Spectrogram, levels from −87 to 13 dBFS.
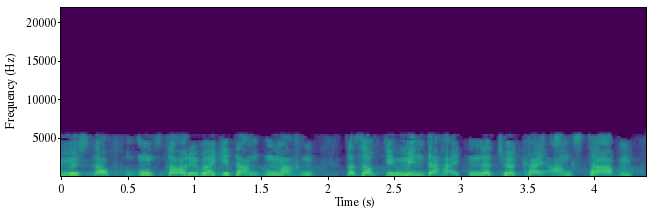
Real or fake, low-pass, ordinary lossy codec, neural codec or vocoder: real; 5.4 kHz; none; none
